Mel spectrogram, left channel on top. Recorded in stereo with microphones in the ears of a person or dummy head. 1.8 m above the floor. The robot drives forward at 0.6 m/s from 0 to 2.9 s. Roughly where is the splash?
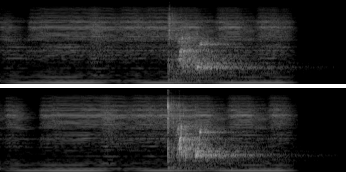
Right.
